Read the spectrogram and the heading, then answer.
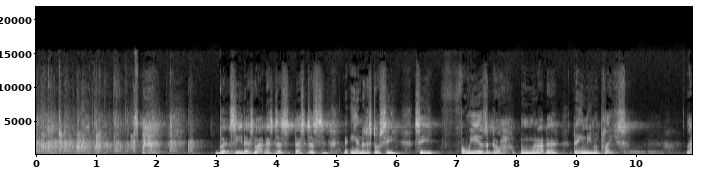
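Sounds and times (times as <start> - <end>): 
crowd clapping: 0.0 - 2.8
speech: 3.0 - 10.0.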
